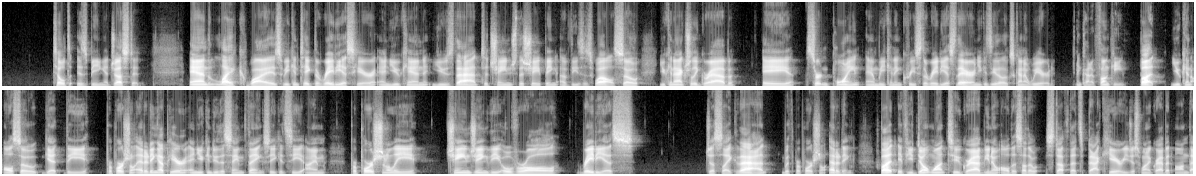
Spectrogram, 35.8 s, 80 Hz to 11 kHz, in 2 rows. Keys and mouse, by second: 9.3 ctrl+z, 10.7 shift+middle click, 16.3 ctrl+z, 18.5-30.6 drag, 30.8 ctrl+z, 32.6 middle click, 34.9 middle click.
